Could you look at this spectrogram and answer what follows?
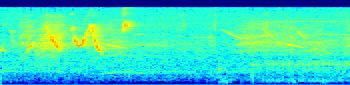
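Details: Greater Yellowlegs (Tringa melanoleuca) at a school reserve in Oro Verde, Entre Ríos, gives a quick run of three ringing, down-slurred whistles, then fainter thin whistled notes over low background hiss.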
